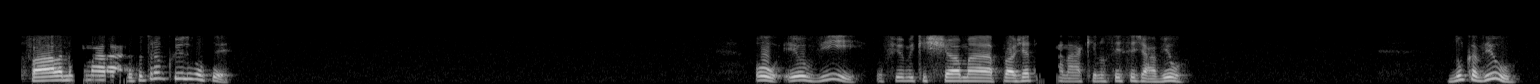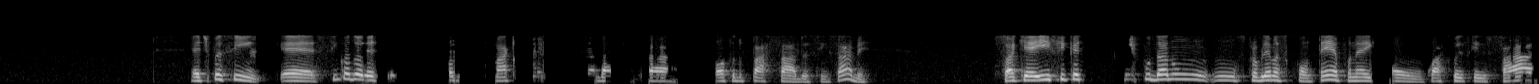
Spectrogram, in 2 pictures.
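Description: Background gated by the echo canceller, 0.0 to 0.2 s: the room tone drops by about 34 dB and then returns. While the loudspeaker played, the canceller clamped the microphone.

Other side's voice leaking through, 0.2 to 0.3 s: a faint second voice, about 30 dB below the speech, comes through, likely residual loudspeaker echo the canceller failed to remove.

Speech suppressed in double talk, 0.69 to 2.15 s: the talker's level dips by roughly 20 dB across about a second, likely because the canceller treated overlapping far-end speech as echo and turned everything down.

Speech suppressed in double talk again, 10.34 to 10.67 s: the voice sinks by roughly 40 dB for about a third of a second.

Other side's voice leaking through, 17.92 to 21.81 s: the remote voice is audible around 25 dB under the talker. At the same time, from 17.99 to 22.68 s, speech is suppressed in double talk, dropping by roughly 40 dB in pieces totalling about 3 s. 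Within that stretch, from 18.0 to 18.19 s, the background is gated by the echo canceller, dipping about 14 dB.

Speech suppressed in double talk, 26.64 s to the end: the voice keeps cutting down by roughly 40 dB. The audio is band-limited to 4 kHz throughout, which fits the narrowband G.711 call path.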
